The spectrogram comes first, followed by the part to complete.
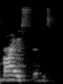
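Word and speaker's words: Brigtsen's: It's the one that just for the listeners, it looks like Brixton's. So you're going to look it up online, BRIGSTN''S, pronounced Bryson's.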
